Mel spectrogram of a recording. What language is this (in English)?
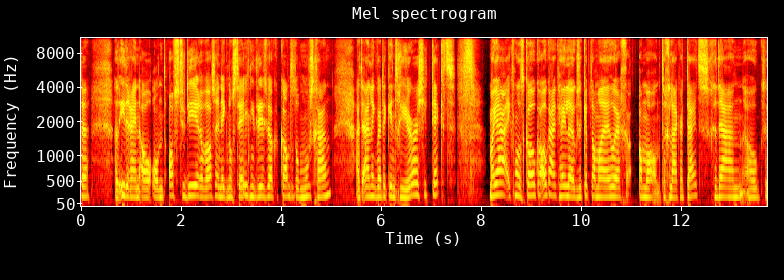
Dutch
